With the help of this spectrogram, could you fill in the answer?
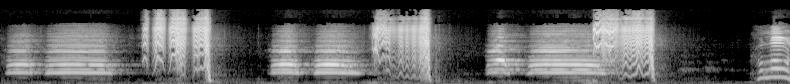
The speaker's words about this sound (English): what kind of a train whistle is that? it's the friendship train.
